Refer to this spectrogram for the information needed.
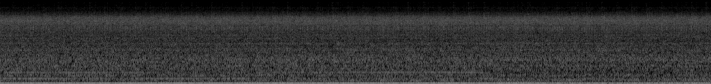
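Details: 2015 Jeep Wrangler at idle with cylinder 1 misfire; rough, uneven exhaust beat with a dull stumble several times a second.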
